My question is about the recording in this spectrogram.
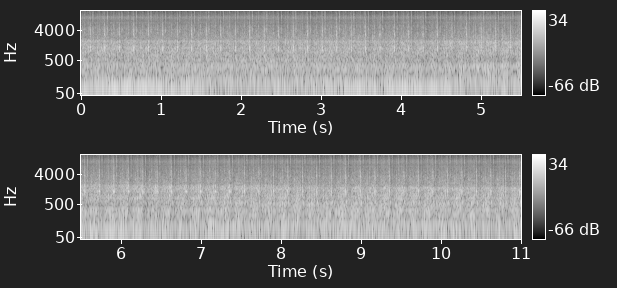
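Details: Subaru engine at idle, owner deciding whether to repair it or buy a replacement engine: a steady, sharp ticking knock about three per second stays even throughout the idle, a clear internal engine knock.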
